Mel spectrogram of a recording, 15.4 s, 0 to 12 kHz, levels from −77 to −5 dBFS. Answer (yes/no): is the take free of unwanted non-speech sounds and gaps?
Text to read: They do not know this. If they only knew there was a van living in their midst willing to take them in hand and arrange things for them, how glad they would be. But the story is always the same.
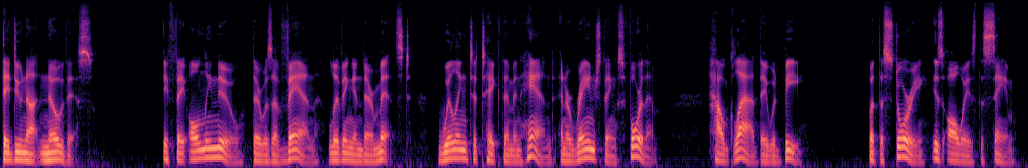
yes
